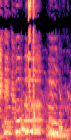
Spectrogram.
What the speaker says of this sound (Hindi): बड़ा खूबसूरत मुर्गा है और बहुत असील बच्चे बनाता है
